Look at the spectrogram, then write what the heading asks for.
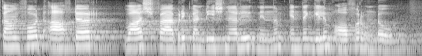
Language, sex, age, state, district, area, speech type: Malayalam, female, 18-30, Kerala, Pathanamthitta, rural, read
